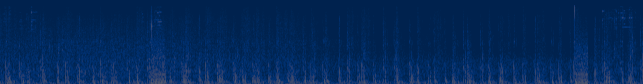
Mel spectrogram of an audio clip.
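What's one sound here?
A horse's hooves clop steadily on cobblestones.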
